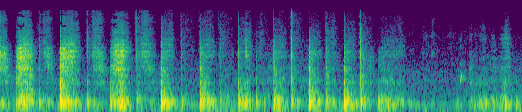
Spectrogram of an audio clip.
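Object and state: Wax-coated scratch art card being scratched.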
